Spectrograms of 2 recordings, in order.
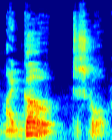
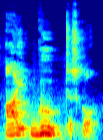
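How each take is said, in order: First: The vowel in go is a gliding diphthong. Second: The vowel in go is a pure u sound. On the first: The speaker calls it right. "The correction" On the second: The speaker calls it wrong. "That's the mistake"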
